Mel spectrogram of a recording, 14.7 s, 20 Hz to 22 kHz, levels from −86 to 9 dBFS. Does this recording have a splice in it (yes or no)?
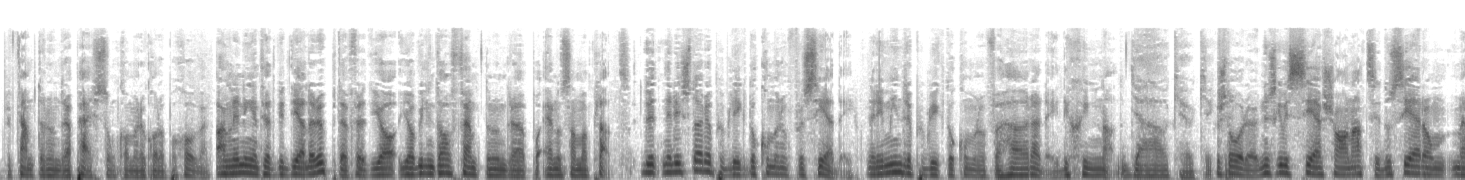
no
